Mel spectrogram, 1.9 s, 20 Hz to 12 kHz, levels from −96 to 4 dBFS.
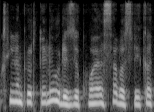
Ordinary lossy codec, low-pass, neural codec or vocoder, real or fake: Opus, 32 kbps; 10.8 kHz; codec, 24 kHz, 3 kbps, HILCodec; fake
